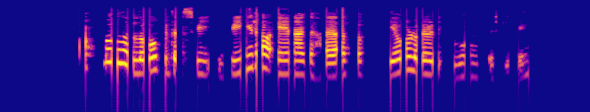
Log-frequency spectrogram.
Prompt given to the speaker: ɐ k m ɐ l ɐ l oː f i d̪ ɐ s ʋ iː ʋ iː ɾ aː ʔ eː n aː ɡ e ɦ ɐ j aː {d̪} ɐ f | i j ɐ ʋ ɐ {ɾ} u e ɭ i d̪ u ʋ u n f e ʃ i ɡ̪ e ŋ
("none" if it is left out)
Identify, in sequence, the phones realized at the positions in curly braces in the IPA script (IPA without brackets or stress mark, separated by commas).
t̪, ɭ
